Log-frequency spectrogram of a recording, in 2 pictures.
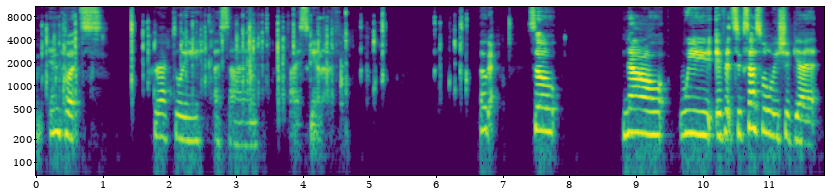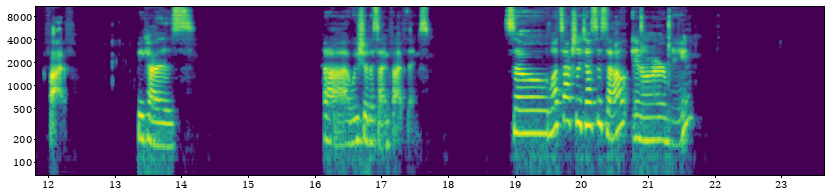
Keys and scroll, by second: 0.0-10.3 typing, 12.4 typing, 16.1-18.0 typing, 19.4-23.5 typing.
